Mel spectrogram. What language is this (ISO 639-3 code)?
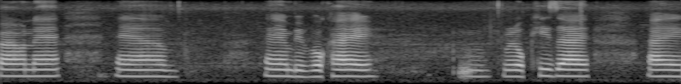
asm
